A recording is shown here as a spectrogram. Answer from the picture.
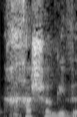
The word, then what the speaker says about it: Khashoggi: für nicht nur Khashoggi, Khashoggi wird da ausgesprochen, weiß ich inzwischen, also nicht nur für das, sondern sondern für den Background äh, von MBS.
